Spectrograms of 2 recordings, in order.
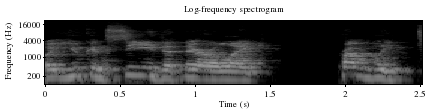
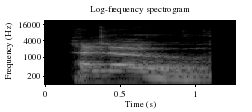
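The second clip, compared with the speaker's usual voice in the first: deep, rumbly voice, very low; 9 semitones lower than usual. A game narrator voices an unseen figure answering a call in a corridor, deep rumbly voice. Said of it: "You hear in a deep, rumbly voice".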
